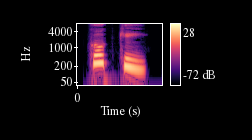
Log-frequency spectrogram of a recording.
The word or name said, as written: ಕೊಕ್ಕಿ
